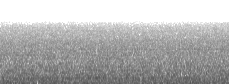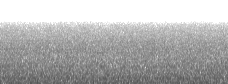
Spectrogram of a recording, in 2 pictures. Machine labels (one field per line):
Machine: fan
